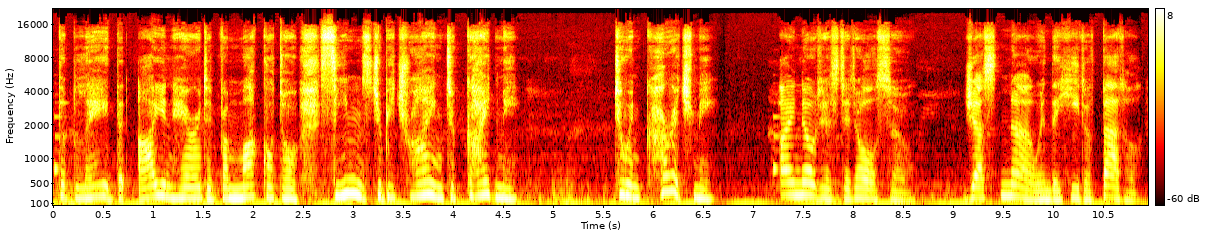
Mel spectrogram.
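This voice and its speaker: A woman playing a solemn, dignified warrior deity in scripted video game dialogue, formal and measured. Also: medium pitch, a little mellow, slight background noise, close to an everyday voice. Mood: solemn, resolute.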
